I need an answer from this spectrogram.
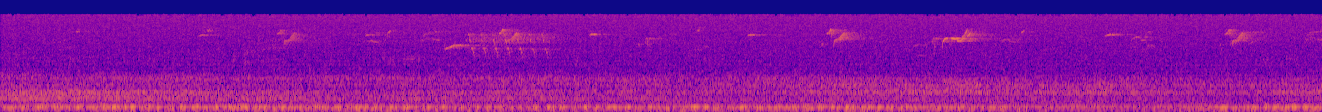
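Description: Scattered short, high bird chirps, several quick rising notes, over a steady low outdoor rumble.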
